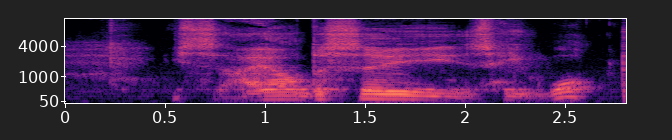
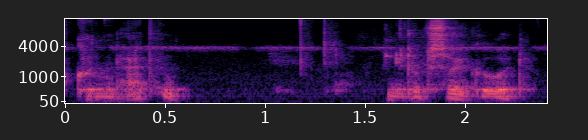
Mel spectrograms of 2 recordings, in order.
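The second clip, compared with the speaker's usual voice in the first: whispered aside; 2 semitones lower, 6 dB quieter than usual. A narrator's reading.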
